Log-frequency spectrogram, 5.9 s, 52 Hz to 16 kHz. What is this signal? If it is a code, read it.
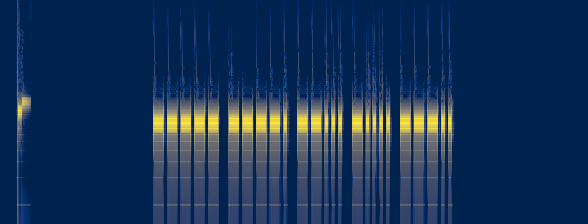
Morse code, heard as a keyed tone, about 36 wpm, 700 Hz. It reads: 09768
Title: Code Groups - 5 Letter:Numbers - 35wpm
